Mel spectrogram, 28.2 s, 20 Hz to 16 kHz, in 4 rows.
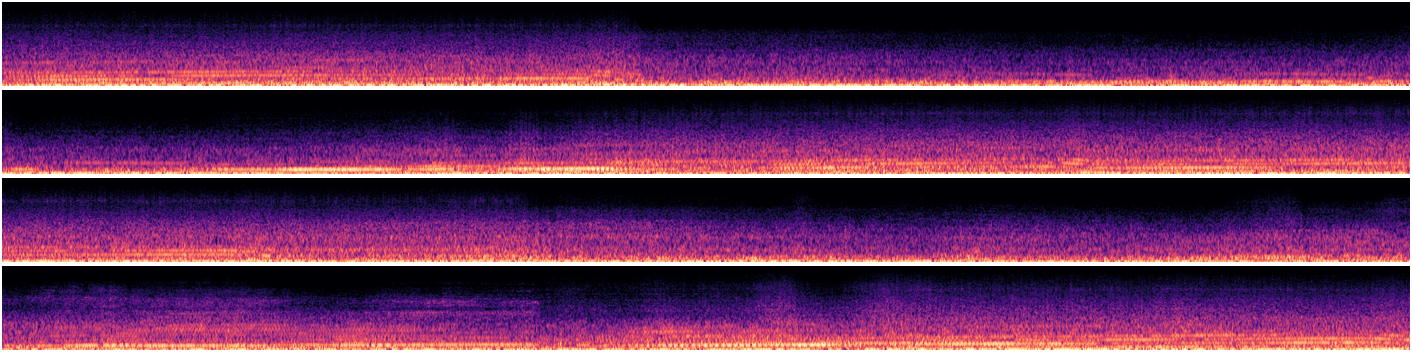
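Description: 2023 BMW M2's twin-turbo inline-six heard from inside the cabin at racing speed, held in fourth gear: the engine note climbs under throttle, drops back as the driver lifts off, and climbs again several times over the lap.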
